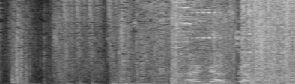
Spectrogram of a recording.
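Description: Bursts of Free Fire gunfire, loud and close, with shouting voices over and between the shots.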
